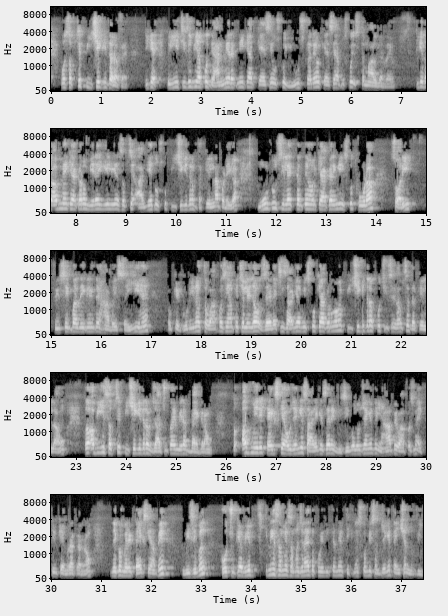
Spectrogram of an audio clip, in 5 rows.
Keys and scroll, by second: 11.4 v, 31.7 shift+/.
